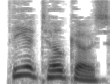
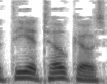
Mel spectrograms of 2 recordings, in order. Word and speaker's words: Theotokos: Theotokos Greek, Theotokos Greek pronunciation, Theta Eotokos is a title of Mary, Mother of Jesus, used especially in Eastern Christianity.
